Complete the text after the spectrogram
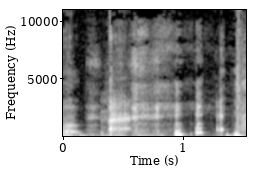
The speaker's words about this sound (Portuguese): Tão bom, já estamos nos arrotos.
